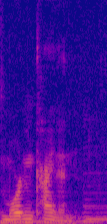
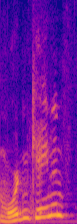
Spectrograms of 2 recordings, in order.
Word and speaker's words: Mordenkainen: mordenkainen's tome of foes i always say his name wrong but i've learned it is mordenkainen it's it's not mordenkainen nope mordenkainen mordenkainen and i only know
